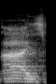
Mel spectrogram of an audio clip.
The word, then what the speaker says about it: eyes: what about ice and eyes pronunciation one has an S one has a z ice s eyes Z ice and eyes ice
